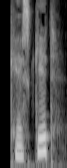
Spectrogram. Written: kasket

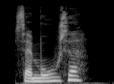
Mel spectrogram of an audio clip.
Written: samosa

